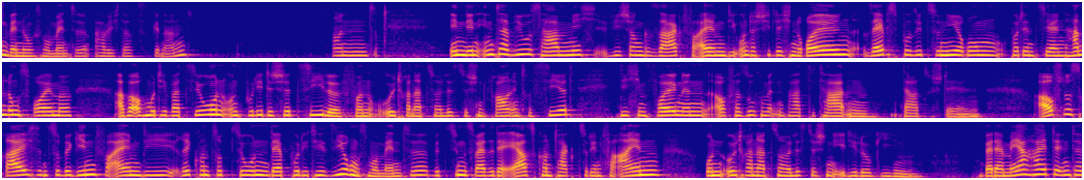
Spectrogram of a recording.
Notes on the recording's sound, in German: Aufzeichnung des Vortrags. Im Nordpol in Dortmund.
